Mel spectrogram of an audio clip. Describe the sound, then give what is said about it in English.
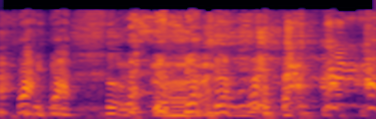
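Someone clears their throat and coughs in a string of short, rough bursts mixed with chuckles and laughter. The sounds come in uneven pulses at moderate loudness. “I just had to clear up my throat.”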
